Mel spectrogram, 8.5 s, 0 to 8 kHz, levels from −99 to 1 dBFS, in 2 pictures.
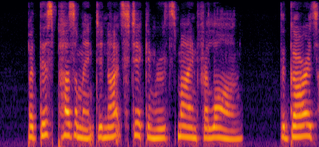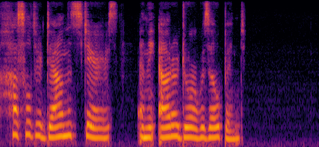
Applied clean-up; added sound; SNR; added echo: none; none; none; none.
